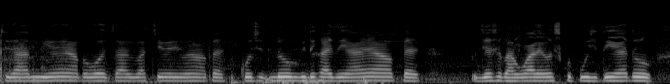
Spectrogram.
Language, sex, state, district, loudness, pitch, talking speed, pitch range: Hindi, male, Chhattisgarh, Rajnandgaon, -30 LUFS, 170 Hz, 215 wpm, 165-170 Hz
